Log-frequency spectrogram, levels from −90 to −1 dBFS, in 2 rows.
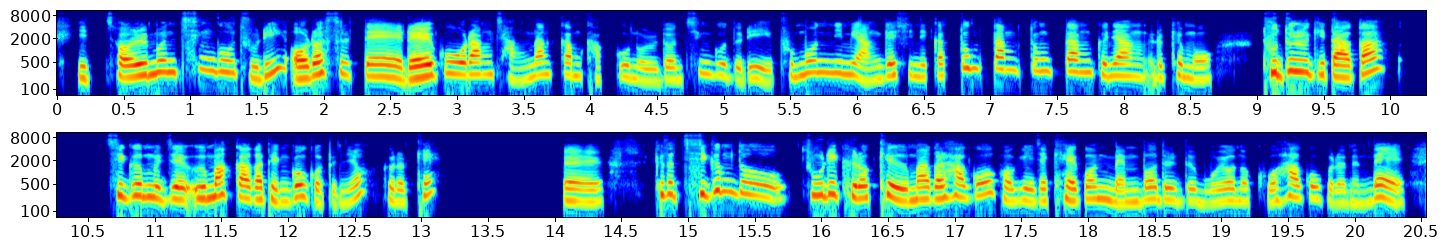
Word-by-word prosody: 이 195 - -2
젊은 240 +6 +4
친구 285 -5 -4
2 190 -5 -7
이 315 +9 0
어렸을 240 +6 +5
때 215 -4 +2
레고랑 245 +5 +6
장난감 235 +5 -5
갖고 200 +2 -9
놀던 180 +1 -7
친구들이 195 - -6
부모님이 260 +1 -4
안 170 +2 -4
계시니까 225 -1 -3
뚱땅 340 -2 -1
뚱땅 285 -1 -2
그냥 225 -3 -1
이렇게 200 +3 -6
뭐 180 -3 -6 0.4
두들기다가 260 - +4 0.7
지금은 245 -4 +1
이제 210 +1 +4
음악가가 220 0 +4
된 195 -3 -4
거거든요, 230 - -1
그렇게. 195 - -5 0.9
네. 180 -2 0 0.4
그래서 275 0 0
지금도 280 -8 0
2 260 0 0
이 280 - +4
그렇게 230 +2 +3
음악을 205 +2 +4
하고 245 +5 0
거기 190 -7 -4
이제 185 +1 -3
객원 210 +1 -1
멤버들도 190 +2 -4
모여놓고 180 +1 -6
하고 220 -1 -1
그러는데 170 +2 -2
220 Hz, 295 characters per minute, -25 LUFS, 190-255 Hz, 0.9 s, 레고랑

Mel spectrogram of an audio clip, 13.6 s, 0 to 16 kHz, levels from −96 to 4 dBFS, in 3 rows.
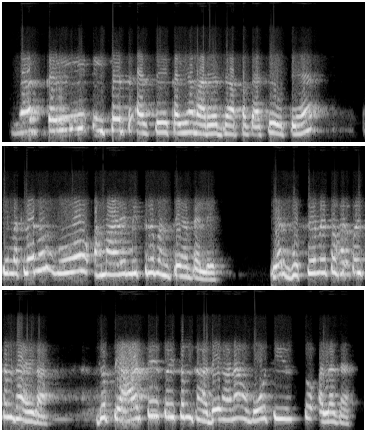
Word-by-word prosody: यार 260 +4 +1 0.2
कई 320 +4 +1
टीचर्स 300 +1 -1
ऐसे 245 +2 +1
कई 245 0 +2
हमारे 235 -4 +2
अध्यापक 215 0 -1
ऐसे 200 +6 -3
होते 225 -2 0
हैं 255 +7 0 0.7
कि 360 - +3
मतलब 370 +5 +1
वो 355 +3 +3 0.2
हमारे 300 +1 +2
मित्र 335 +2 +1
बनते 275 -2 +1
है 250 - -1
पहले, 195 -5 +1 0.8
यार 275 0 +1
गुस्से 285 +6 +1
में 350 - 0
तो 370 - +1
हर 310 - -4
कोई 350 - +1
समझाएगा, 260 - +2 0.7
जो 325 +2 +2
प्यार 280 -2 +2
से 380 -1 +2
कोई 345 -1 +1
समझा 295 -7 0
देगा 275 0 +1
ना, 305 +1 -2
वो 255 +3 0
चीज़ 295 -2 +2
तो 335 - -4
अलग 230 -7 -1
है। 175 -2 -9
285 Hz, 165 wpm, -10 LUFS, 245-325 Hz, 0.8 s, कि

